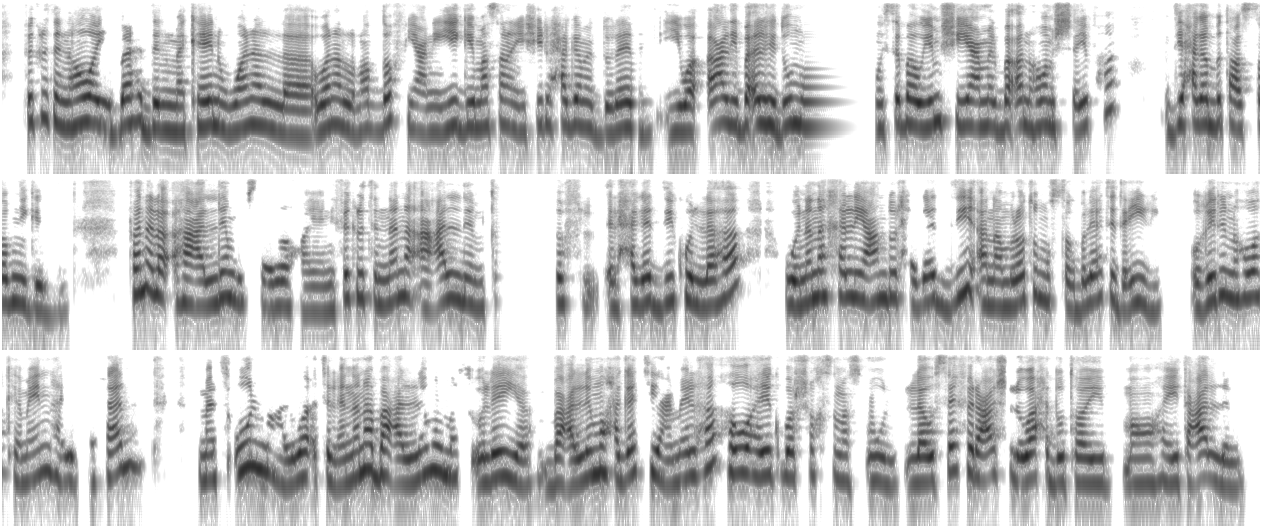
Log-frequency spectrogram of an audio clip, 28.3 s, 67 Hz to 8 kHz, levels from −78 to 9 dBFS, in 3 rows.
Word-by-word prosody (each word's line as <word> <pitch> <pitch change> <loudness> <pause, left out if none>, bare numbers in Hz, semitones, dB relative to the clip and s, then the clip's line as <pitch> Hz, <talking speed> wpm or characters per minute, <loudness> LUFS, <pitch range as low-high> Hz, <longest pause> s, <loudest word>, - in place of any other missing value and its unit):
فكرة 290 +1 -2
إن 250 - +1
هو 275 +3 +5
يبهدل 245 -2 +2
مكانُه 250 +3 +2
وأنا 240 +4 -1
ال 215 -6 0
وأنا 250 +3 +2
اللي 230 -2 -2
أنضَّف، 275 +5 -3
يعني 215 -2 -5
ييجي 250 -1 +2
مثلًا 255 +1 -3
يشيل 240 +3 -5
حاجة 260 +1 0
من 250 - -3
الدولاب، 220 0 -1 0.2
يوقّع 225 +5 +2
لي 260 -2 +1
باقي 260 +1 +4
الهدوم، 250 -1 0 0.3
ويسيبها 260 +3 +1
ويمشي، 260 +2 +2
يعمل 250 -1 +2
بقى 250 +1 0
إن 255 - -1
هو 250 +2 -1
مش 245 -1 -2
شايفها! 255 - -4 0.4
دي 225 +5 0
حاجات 270 -1 +2
بتعصّبني 245 -1 0
جدًا، 190 -3 -5 0.5
فأنا 330 +2 +4
لأ، 305 -3 +3
هاعلّمه 245 +5 +2
بصراحة، 225 -3 -4
يعني 195 +1 -7
فكرة 280 +3 -2
إن 240 0 -2
أنا 290 +3 0
أعلم 250 0 -1 0.5
طفل 250 0 -5
الحاجات 240 +2 +1
دي 245 +4 -2
كلّها، 260 - +2 0.3
وإن 235 0 +4
أنا 285 +3 +3
أخلِّي 295 -2 +1
عنده 275 +3 +2
الحاجات 255 -1 -2
دي، 280 +11 +2
أنا 240 -7 -1
مراتُه 245 +7 0
المستقبلية 260 -4 -2
هتدعي 250 -4 -3
لي، 205 0 -12 0.2
وغير 255 +7 +1
إن 295 -2 +2
هو 285 +2 +1
كمان 245 0 -5
هيبقى 230 -2 -5
حد 280 +6 +2 0.5
مسؤول 250 +8 +1
مع 320 -4 +3
الوقت، 245 0 +2
لإن 220 +1 -2
أنا 320 +5 +5
باعلمه 270 +2 +3
مسؤولية، 255 -4 +2
باعلمه 225 +7 +2
حاجات 270 +3 -1
يعملها، 270 - 0
هو 295 +1 +5
هيكبر 270 -1 +3
شخص 275 +1 -11
مسؤول، 235 -2 -5
لو 230 +1 +3
سافر، 300 +4 0
عاش 250 +3 +2
لوحدُه 240 -1 +3
طيب، 220 -1 -2
ما - - -6
هو - - -4
هيتعلم. 225 -2 -2
250 Hz, 180 wpm, -17 LUFS, 230-275 Hz, 0.5 s, هو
